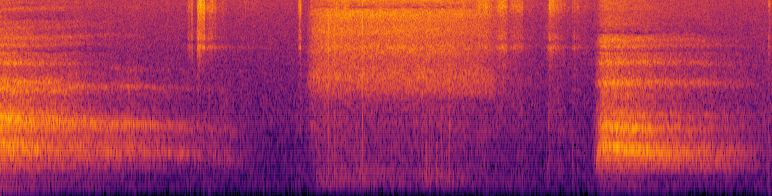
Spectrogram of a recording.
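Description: Slow, deep breaths during a guided meditation, a long airy exhale followed by a quieter breath and then another full breathy exhale, close and alone without speech.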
